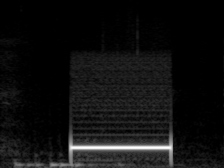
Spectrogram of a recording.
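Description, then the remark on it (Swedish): A single loud, steady telephone ringing tone of an outgoing phone call sounds for about a second, one flat buzzing pitch, preceded by a faint low murmur of background noise. “Får ringa och kolla. Ring och jag, jag, ringer Pippi.”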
